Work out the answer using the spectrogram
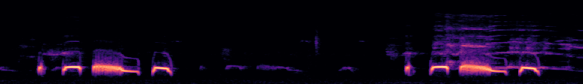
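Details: Lure spotted dove singing thúc gù coos meant to make wild doves coo back: two phrases of low, hollow coos, short notes around a longer drooping note, with a quiet gap between them and faint higher chirps under the second.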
